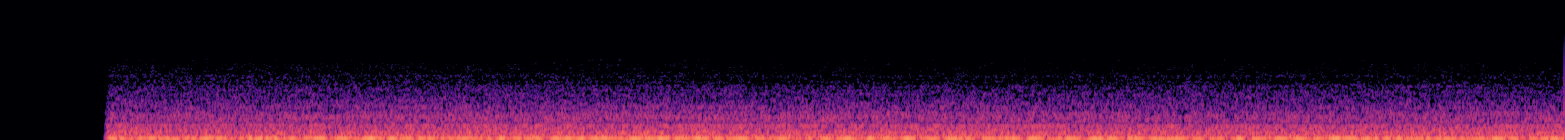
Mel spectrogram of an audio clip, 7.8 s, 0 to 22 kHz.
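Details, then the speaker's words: 4th-gen Toyota 4Runner automatic, light acceleration at low speed and low rpm on a smooth road: a deep rumble-strip drone from torque converter shudder; fixed with Shudderfixx. "like you can see I mean this is why they give it the name a rumble strip uh transmission issue I mean that's exactly what it sounds like"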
